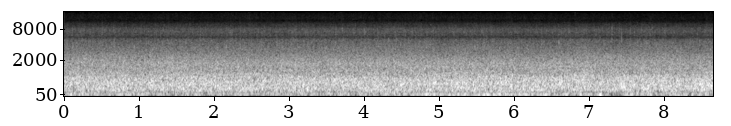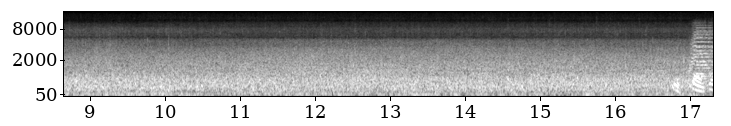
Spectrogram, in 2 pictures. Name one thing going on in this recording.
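A shallow river babbles and gurgles steadily over rocks close by.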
